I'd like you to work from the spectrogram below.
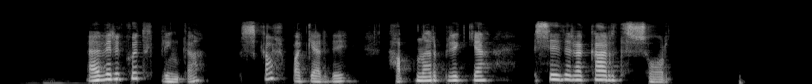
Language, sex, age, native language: Icelandic, female, 60-69, Icelandic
